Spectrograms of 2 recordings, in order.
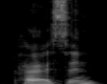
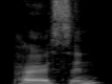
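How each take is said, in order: Both takes have the same delivery.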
